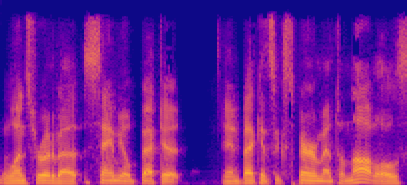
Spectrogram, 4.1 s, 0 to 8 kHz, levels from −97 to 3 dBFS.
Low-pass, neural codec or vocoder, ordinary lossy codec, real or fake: 7.2 kHz; codec, 16 kHz, 2 kbps, X-Codec, HuBERT features, trained on general audio; AAC, 48 kbps; fake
